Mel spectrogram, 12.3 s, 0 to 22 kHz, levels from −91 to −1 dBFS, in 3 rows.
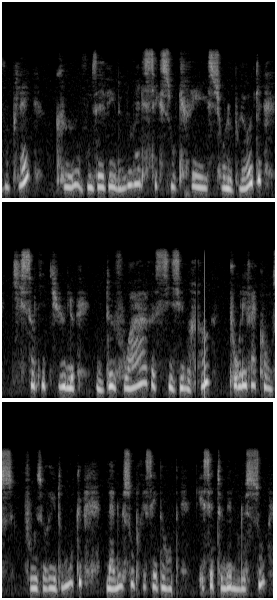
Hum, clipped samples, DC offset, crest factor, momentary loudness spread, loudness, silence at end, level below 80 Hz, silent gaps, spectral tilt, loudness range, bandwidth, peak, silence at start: none; under 0.1%; under 0.1%; 18 dB; 9 LU; -30 LUFS; 0.1 s; -72 dBFS; none; -5.5 dB/octave; 2 LU; 8.4 kHz; -12 dBFS; 0.05 s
